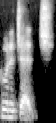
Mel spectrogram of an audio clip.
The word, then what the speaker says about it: Buttigieg: He's closing it and he's handing it to Pete Buttigieg.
